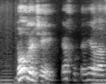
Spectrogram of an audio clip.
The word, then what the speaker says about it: Buttigieg: I wouldn't want to mispronounce it. Buttigieg. Buttigieg.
